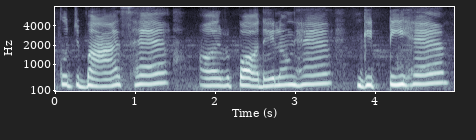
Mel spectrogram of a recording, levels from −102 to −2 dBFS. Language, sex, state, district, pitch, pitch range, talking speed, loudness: Hindi, female, Chhattisgarh, Raipur, 280 Hz, 255-310 Hz, 110 wpm, -15 LUFS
